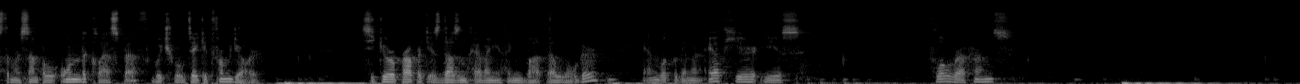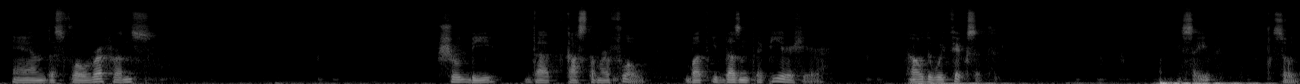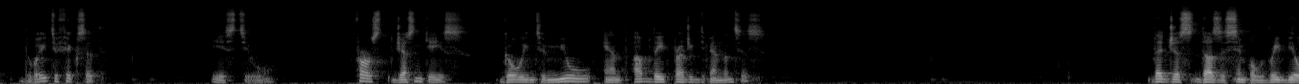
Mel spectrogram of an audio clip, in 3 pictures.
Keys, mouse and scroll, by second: 7.7-8.9 typing, 23.6 super+s, 32.7 click.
